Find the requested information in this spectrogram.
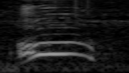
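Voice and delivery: very high imitated female moan; mock moan. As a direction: squeal out a short mock moan.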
